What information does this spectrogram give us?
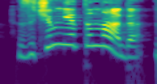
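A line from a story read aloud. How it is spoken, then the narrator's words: Seemingly sincere wail. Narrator (Russian): завопил Артур вроде бы даже искренне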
